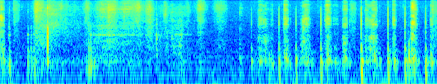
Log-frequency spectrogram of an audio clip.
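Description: A fountain pen's metal nib scratches across the page of an open paper notebook with a cloth cover while the other hand holds the page flat. Soft, dry scratching strokes come first, then a run of short, sharp ticks and taps with bright, high edges, each ending almost at once.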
